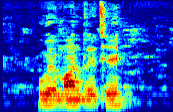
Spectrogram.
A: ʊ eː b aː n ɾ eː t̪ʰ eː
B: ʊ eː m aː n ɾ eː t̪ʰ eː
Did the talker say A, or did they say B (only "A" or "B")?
B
